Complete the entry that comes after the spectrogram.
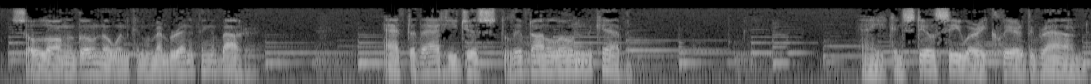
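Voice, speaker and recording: An actor playing a folksy, plainspoken American frontier man who reflectively recounts a local haunting in a radio drama. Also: sits low. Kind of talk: old-time radio drama narration. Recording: music behind the voice.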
